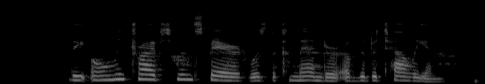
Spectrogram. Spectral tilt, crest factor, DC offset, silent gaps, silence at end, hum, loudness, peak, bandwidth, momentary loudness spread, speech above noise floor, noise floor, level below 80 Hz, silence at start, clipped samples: -4.5 dB/octave; 18 dB; under 0.1%; none; 0.1 s; none; -44 LUFS; -26 dBFS; 12.5 kHz; 8 LU; over 47 dB; under -90 dBFS; -88 dBFS; 0.7 s; under 0.1%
